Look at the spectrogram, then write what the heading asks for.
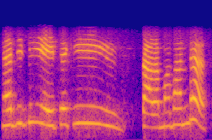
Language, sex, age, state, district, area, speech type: Bengali, female, 18-30, West Bengal, Purba Bardhaman, urban, conversation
